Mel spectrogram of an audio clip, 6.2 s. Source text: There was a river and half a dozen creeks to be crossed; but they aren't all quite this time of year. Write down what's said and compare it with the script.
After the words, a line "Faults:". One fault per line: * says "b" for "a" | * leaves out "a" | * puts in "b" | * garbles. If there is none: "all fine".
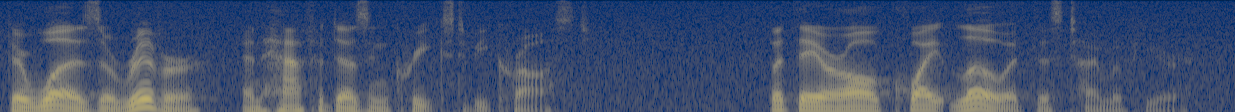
There was a river and half a dozen creeks to be crossed; but they are all quite low at this time of year.
Faults:
* says "are" for "aren't"
* puts in "low at"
